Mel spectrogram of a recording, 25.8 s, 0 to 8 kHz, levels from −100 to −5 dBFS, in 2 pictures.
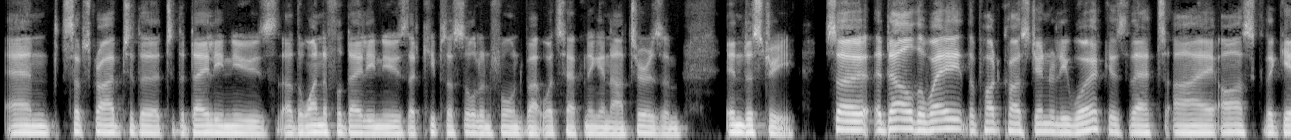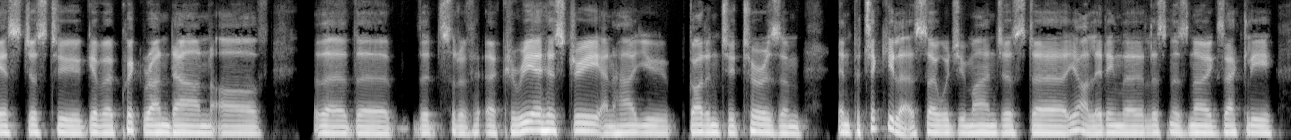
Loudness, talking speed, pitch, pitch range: -19 LUFS, 170 wpm, 105 Hz, 100-110 Hz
